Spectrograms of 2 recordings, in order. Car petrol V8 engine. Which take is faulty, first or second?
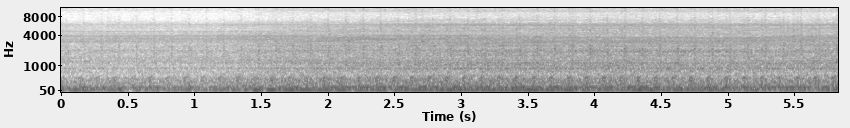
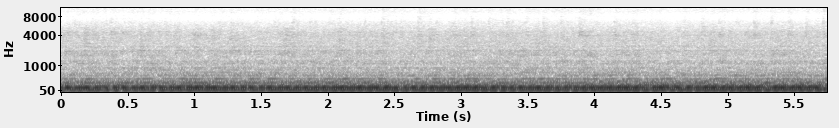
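first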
